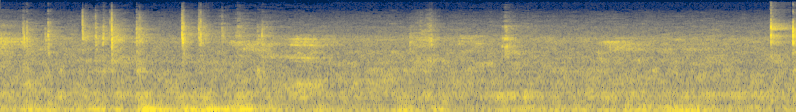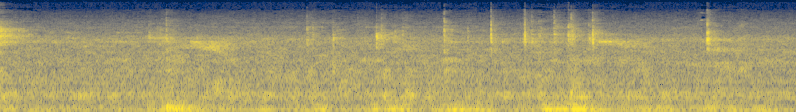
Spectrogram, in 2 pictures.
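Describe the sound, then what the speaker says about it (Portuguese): Irregular key clicks from typing on a computer keyboard, fairly quiet and close, with some mouse-like clicks and a person talking in the background. "Deixa eu digitar aqui."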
